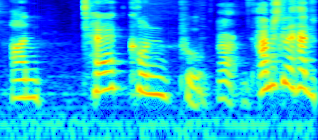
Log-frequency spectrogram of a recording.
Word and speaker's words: Antetokounmpo: I'm going to just show it to you because Antetokounmpo is how it's pronounced, but I'm not about to spell that right. Antetokounmpo.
